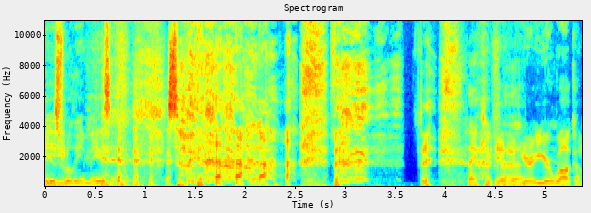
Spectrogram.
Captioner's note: laughter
